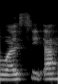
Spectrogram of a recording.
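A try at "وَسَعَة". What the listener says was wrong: Ya, wasa. Bukan wasi', beda lagi. Wasa'.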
